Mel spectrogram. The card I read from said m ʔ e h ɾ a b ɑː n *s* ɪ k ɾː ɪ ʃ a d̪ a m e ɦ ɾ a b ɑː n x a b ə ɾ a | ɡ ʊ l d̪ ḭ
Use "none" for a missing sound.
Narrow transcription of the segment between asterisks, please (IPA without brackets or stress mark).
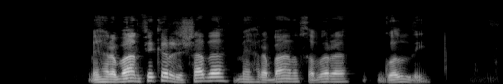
f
